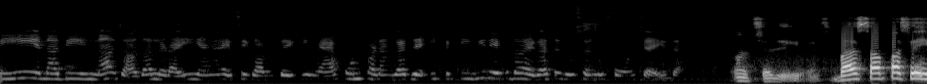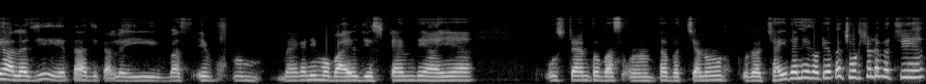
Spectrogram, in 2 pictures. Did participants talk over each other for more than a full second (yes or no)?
no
